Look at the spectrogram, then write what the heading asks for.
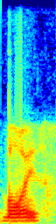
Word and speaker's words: buoys: Like in Scotland, they call buoys boys. They pronounce it like boy.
